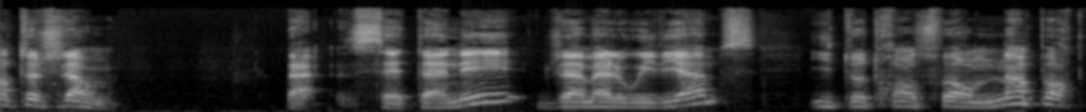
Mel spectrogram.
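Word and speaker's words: Jamaal: J'ai peur d'écorcher son prénom, mais c'est Jamal. Hein, si Jamal, exactement.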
